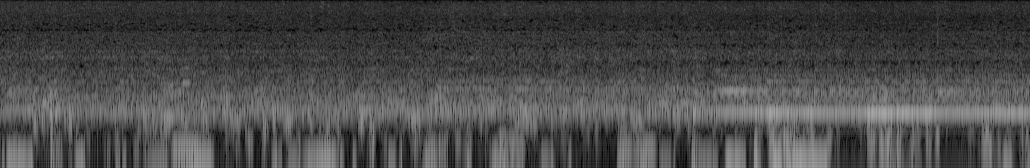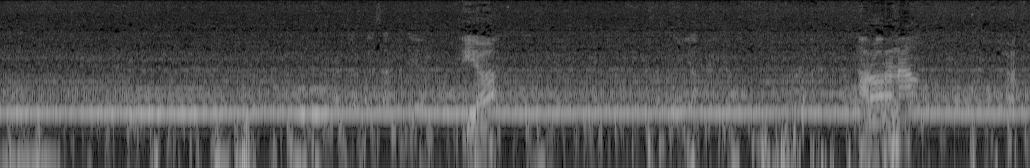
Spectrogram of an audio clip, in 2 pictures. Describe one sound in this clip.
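A boat motor drones steadily close by.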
